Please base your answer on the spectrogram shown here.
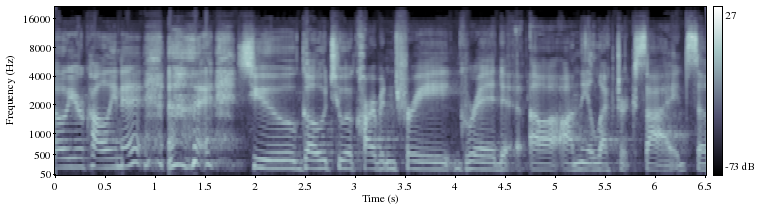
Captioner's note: chuckling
